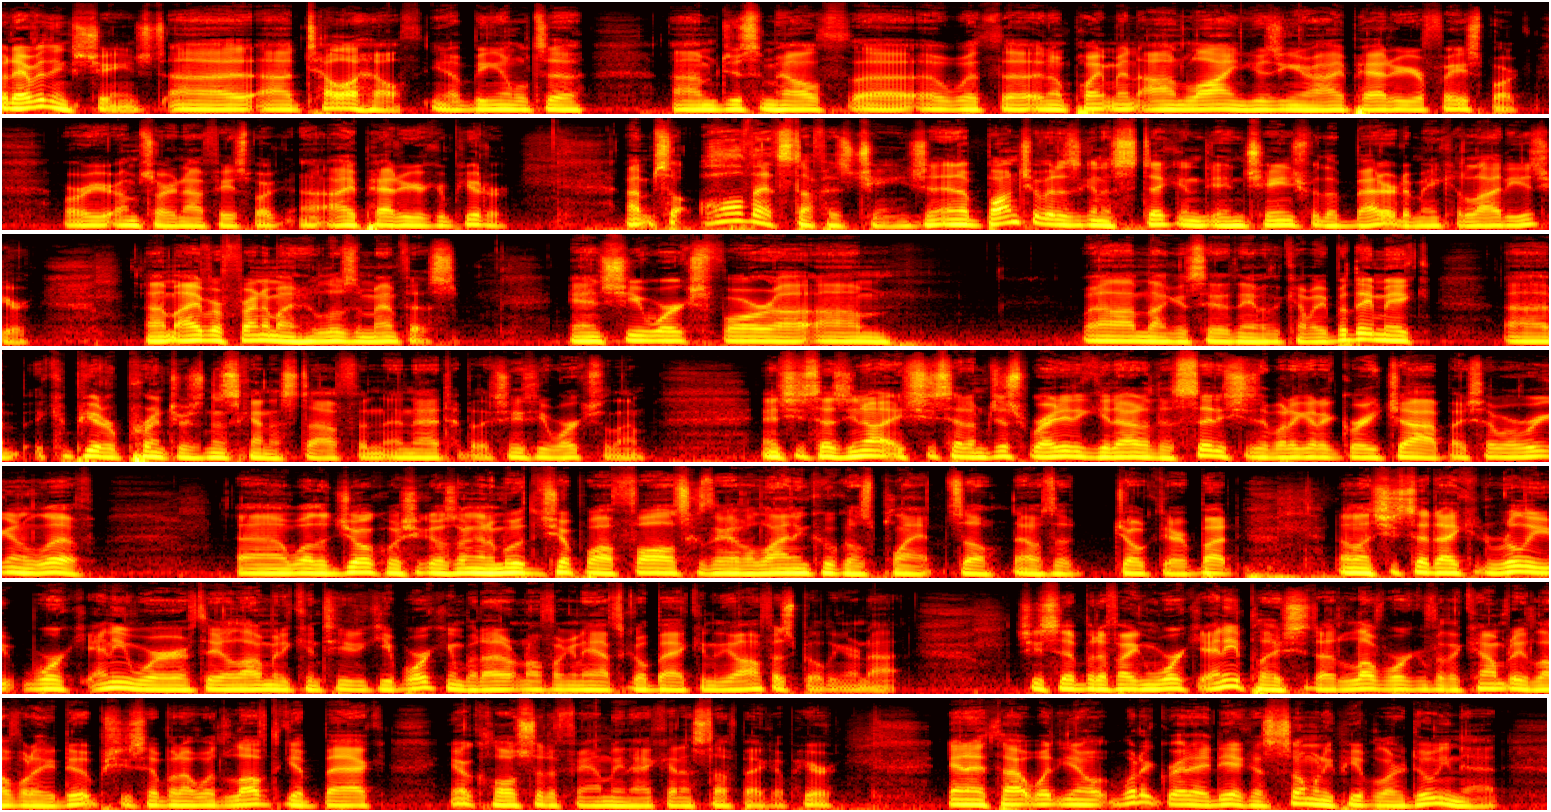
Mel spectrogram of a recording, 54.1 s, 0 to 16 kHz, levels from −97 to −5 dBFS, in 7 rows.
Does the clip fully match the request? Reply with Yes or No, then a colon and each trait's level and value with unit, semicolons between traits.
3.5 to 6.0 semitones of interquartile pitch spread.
No: average, 2.7 semitones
